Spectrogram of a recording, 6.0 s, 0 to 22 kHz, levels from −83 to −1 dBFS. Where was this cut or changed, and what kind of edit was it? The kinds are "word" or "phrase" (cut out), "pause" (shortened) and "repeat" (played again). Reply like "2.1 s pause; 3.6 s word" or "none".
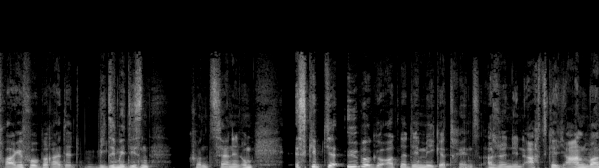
1.1 s word; 1.8 s word; 3.4 s word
